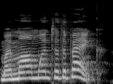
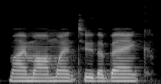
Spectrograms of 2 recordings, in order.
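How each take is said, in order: First: It is read with a lively, varied rhythm. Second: It is read in a flat, even tone. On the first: "we could give that kind of a rhythm" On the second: "Or no cadence, where we just straight tone it"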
